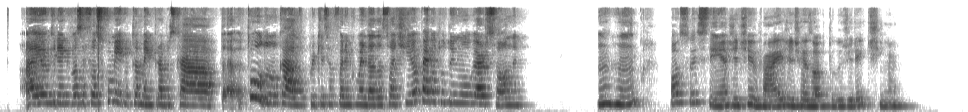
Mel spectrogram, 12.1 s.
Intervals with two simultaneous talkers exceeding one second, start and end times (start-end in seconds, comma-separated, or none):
none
